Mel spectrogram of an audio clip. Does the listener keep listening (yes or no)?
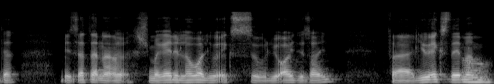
yes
